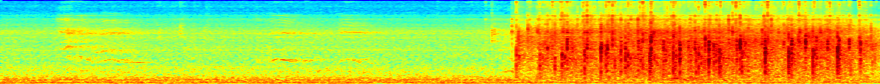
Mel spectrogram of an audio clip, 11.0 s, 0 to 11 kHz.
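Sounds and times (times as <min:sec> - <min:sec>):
audience applauding: 0:06.1 - 0:11.0.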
